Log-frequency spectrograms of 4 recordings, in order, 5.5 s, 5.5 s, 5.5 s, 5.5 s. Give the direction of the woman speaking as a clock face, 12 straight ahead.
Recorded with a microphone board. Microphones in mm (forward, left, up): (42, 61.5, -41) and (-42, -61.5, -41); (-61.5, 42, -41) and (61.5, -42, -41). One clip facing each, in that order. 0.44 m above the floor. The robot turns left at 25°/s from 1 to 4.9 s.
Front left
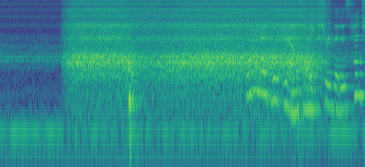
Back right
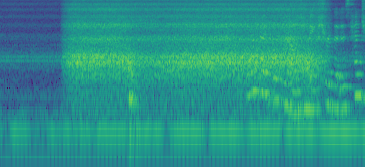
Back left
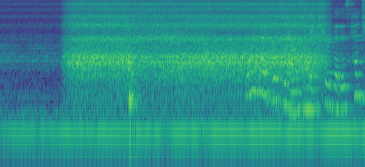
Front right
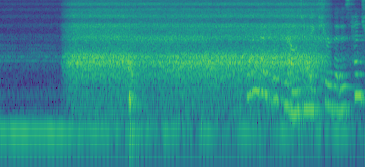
9 o'clock.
